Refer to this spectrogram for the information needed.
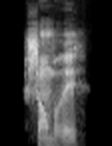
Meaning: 1. to bring wine to room temperature 2. to mock
- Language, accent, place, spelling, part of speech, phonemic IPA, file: French, France, Lyon, chambrer, verb, /ʃɑ̃.bʁe/, LL-Q150 (fra)-chambrer.wav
